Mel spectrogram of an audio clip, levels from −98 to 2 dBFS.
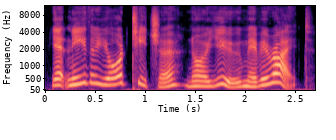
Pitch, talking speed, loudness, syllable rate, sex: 240 Hz, 200 wpm, -17 LUFS, 4.4 syllables/s, female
